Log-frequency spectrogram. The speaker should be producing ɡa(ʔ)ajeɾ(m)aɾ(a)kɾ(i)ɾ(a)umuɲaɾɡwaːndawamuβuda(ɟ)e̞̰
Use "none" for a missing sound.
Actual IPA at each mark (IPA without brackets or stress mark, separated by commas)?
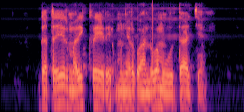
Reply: t, m, i, e, e, ɟ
